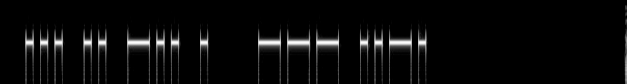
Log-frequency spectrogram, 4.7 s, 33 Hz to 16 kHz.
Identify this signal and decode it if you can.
Morse code, heard as a keyed tone, about 22 wpm, 700 Hz. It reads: SIDE OF
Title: Sets of 5 Words 22wpm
